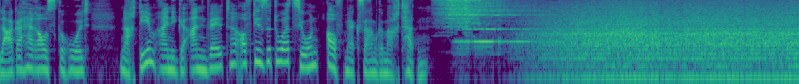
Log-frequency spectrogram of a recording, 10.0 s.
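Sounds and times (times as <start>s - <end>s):
speech: 0.0s - 5.9s
electric fan whirring: 6.6s - 9.9s.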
